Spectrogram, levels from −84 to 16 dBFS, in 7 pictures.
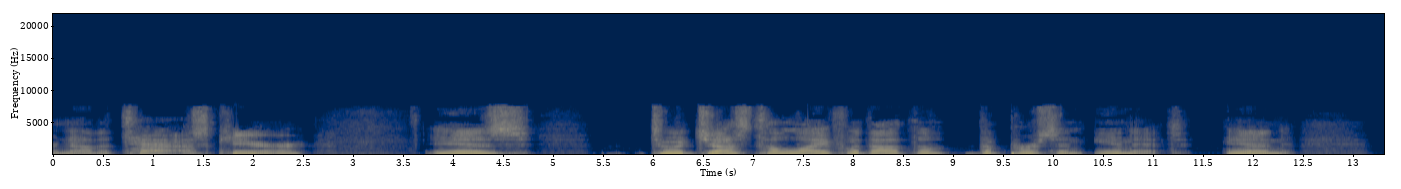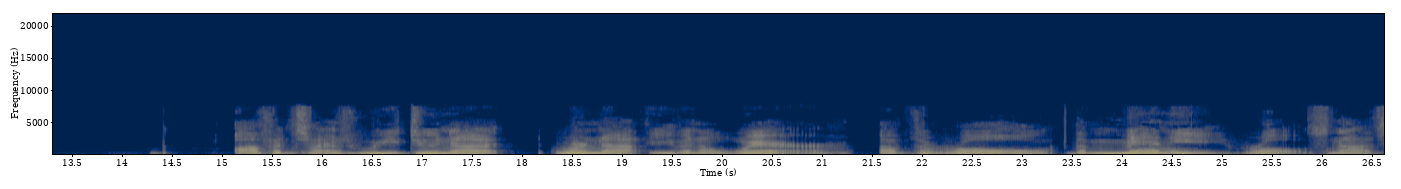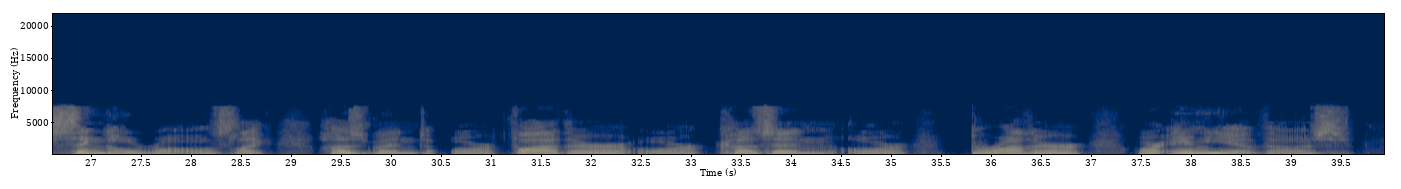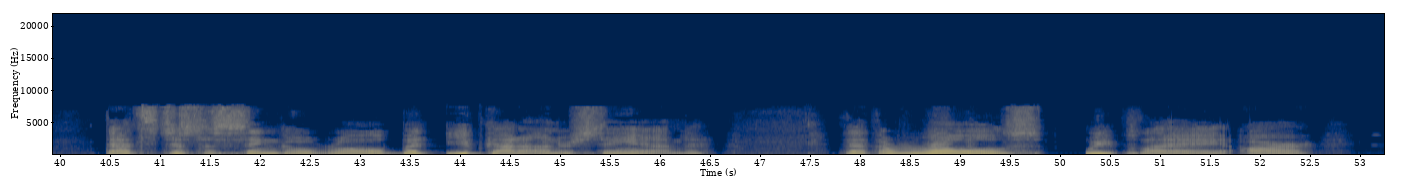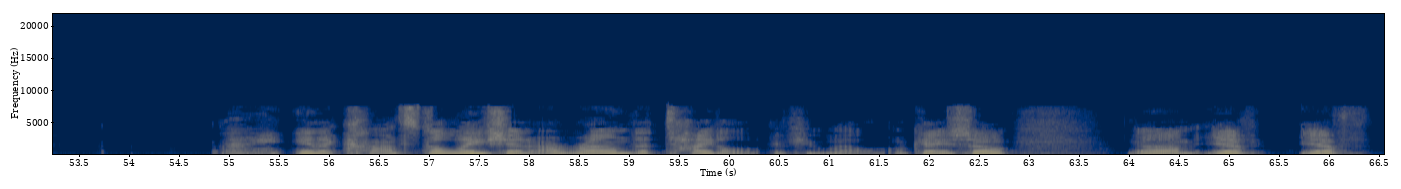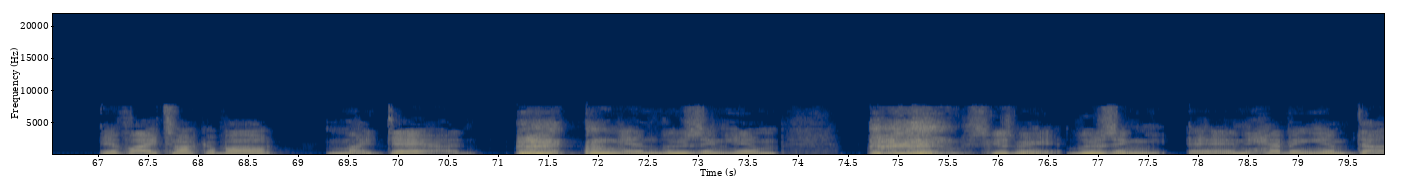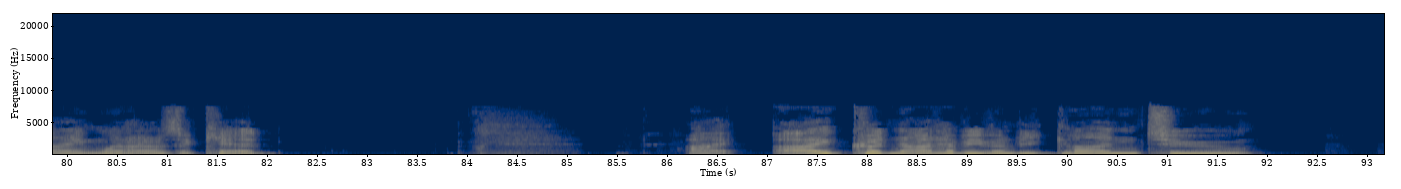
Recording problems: garbled, watery; badly; nothing above 7.5 kHz
wrong speed, natural pitch; too slow; 0.6 times normal speed
abrupt cut into speech; at the start

